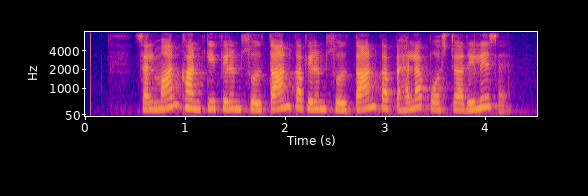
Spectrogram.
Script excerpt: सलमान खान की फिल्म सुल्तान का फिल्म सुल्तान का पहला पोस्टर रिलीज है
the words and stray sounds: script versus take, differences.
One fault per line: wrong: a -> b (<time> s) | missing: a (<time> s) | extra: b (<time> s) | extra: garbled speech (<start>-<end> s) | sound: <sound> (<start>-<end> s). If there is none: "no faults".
no faults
